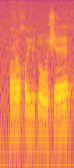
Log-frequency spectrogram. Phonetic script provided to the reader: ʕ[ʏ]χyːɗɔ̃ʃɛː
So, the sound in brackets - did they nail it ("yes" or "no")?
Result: yes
